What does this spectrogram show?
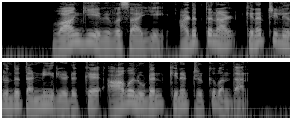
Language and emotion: Tamil, neutral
